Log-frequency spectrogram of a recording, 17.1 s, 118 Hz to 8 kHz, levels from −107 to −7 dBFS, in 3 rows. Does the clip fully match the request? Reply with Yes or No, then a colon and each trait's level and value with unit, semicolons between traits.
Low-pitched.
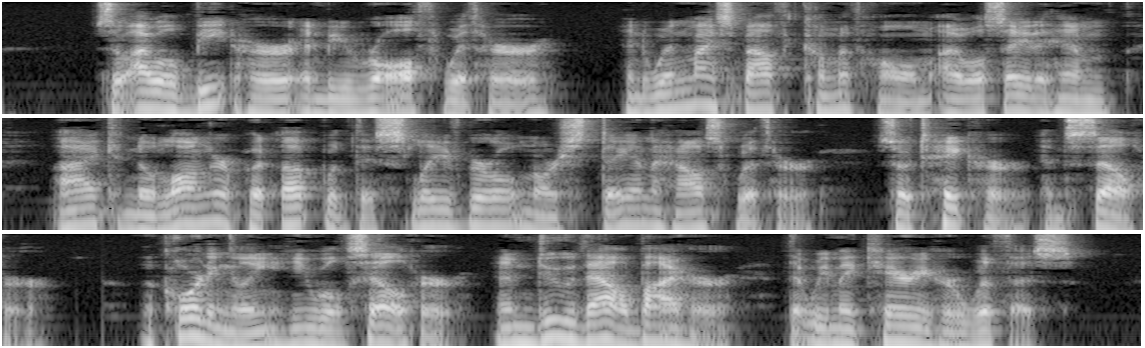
Yes: low, 115 Hz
